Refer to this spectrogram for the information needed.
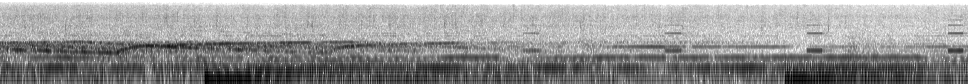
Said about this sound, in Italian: La pioggia finalmente sembra aver smesso di battere alle finestre. Rimane solo quella leggera pioggerella che ticchetta dolcemente.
